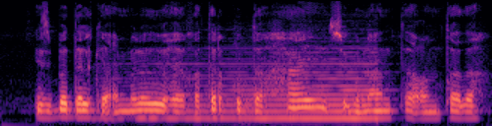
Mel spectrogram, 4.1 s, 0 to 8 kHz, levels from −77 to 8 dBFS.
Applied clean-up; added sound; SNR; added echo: none; Bowed string instrument; 8 dB; none.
